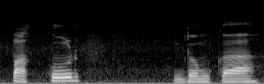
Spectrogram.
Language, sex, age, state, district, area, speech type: Santali, male, 18-30, Jharkhand, Pakur, rural, spontaneous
